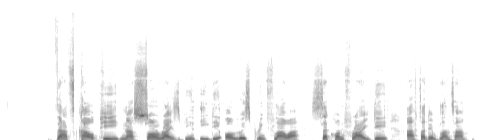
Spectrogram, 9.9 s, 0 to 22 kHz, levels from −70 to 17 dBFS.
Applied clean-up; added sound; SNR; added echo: neural mask model DeepFilterNet 3.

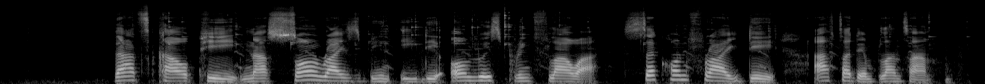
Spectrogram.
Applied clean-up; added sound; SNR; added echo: neural mask model RNNoise.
